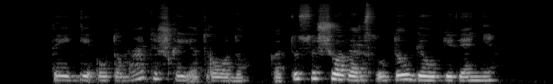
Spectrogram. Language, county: Lithuanian, Utena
